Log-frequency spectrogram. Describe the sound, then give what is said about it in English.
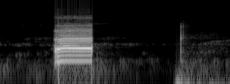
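A single short, blaring blast from an emergency siren outside, loud and steady in pitch for under half a second, followed by quiet and a faint thump. “More sirens on my end.”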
